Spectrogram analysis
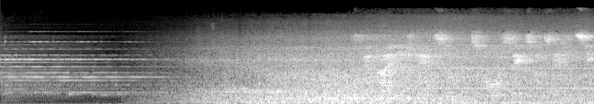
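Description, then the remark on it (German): Train station ambience as a train rolls through, its deep rumble swelling after a brief tonal hum and holding loud, with high metallic squeals flickering over the noise. “Oh, was wollen Sie denn am Bahnhof?”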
